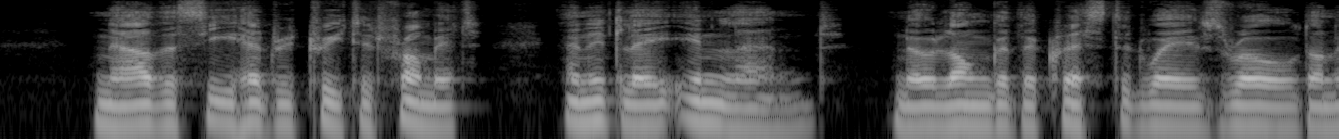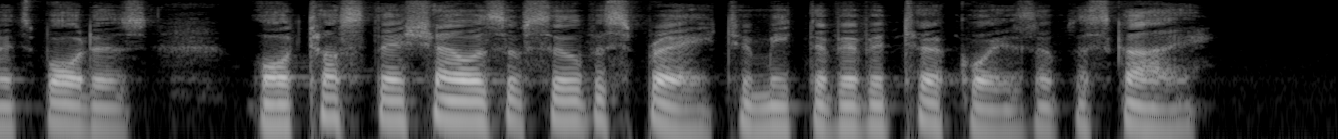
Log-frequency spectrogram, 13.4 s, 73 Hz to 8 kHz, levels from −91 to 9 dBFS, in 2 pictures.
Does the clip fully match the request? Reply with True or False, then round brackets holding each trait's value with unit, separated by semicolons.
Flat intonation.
True (2.3 semitones)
